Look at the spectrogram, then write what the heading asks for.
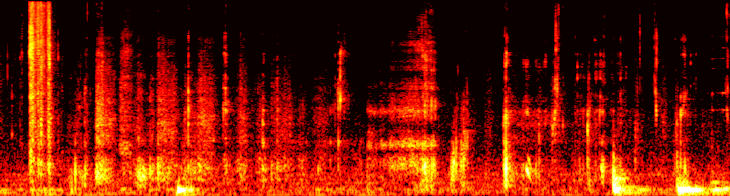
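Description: Crisp wafer bitten and chewed close to the microphone, a sharp crunch on the first bite followed by scattered crackly chewing. A swallow from a drink comes about five seconds in, and a few low thumps follow near the end.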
